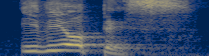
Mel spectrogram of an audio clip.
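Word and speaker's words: ἰδιῶται: comunes se traduce de una palabra griega que se pronuncia idiotez en el que lo que digas conmigo idiotez no sé si te das cuenta a qué palabra termina pareciéndose pero hombres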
